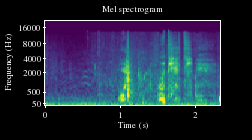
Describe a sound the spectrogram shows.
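An elderly woman speaks with emotion, close by.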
